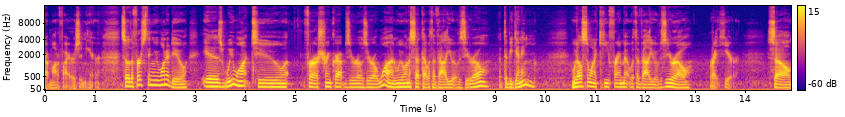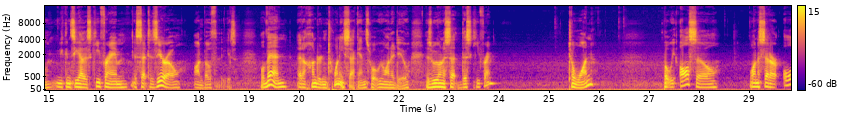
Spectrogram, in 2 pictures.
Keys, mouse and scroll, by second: 4.9 click, 7.8 click, 9.4 click, 12.0 click, 15.1 click, 19.5 click, 22.7 click, 26.3 click, 29.0 click.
